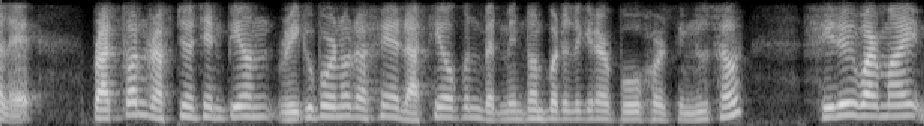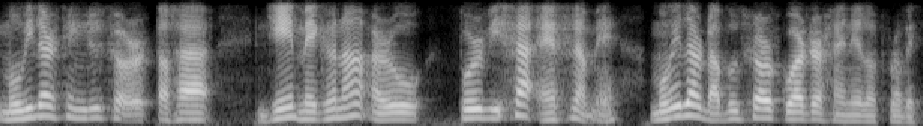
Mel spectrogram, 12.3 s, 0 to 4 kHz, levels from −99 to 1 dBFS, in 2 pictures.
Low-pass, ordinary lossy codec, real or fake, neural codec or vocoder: 3.6 kHz; Opus, 24 kbps; fake; codec, 16 kHz, 0.5 kbps, X-Codec, WavLM features, trained on Multilingual LibriSpeech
